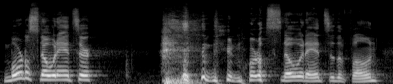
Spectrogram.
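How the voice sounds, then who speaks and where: A man's voice: high voice, normal speed. A man hosting a gaming tier-list video, chatting casually and animatedly as he ranks people, with music behind him. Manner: animated, chatty, acts out imagined voicemails. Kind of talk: casual ranking commentary with impressions. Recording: background music under the voice.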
